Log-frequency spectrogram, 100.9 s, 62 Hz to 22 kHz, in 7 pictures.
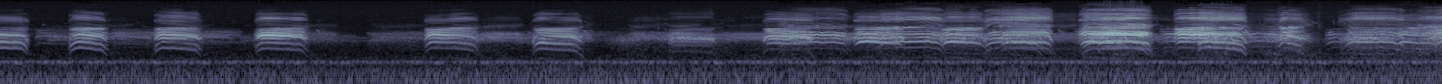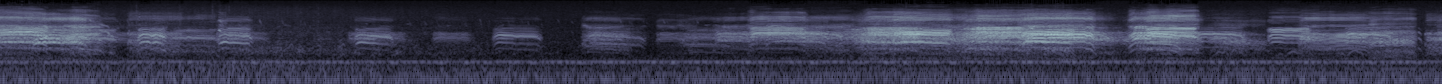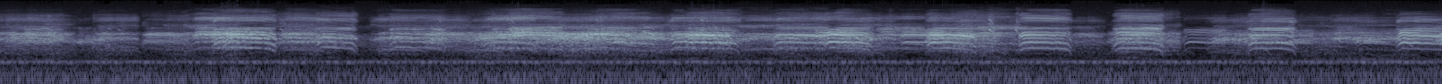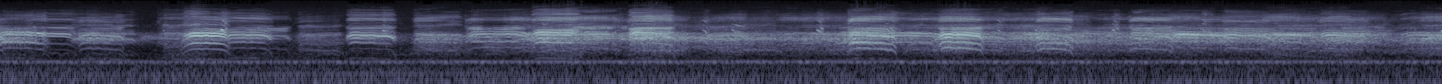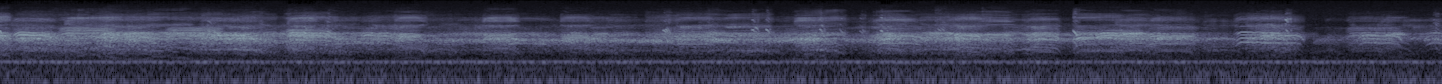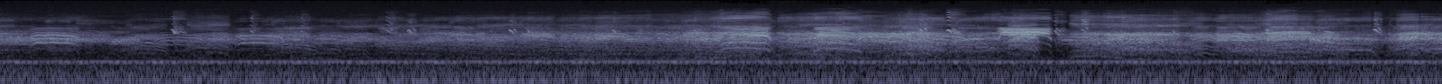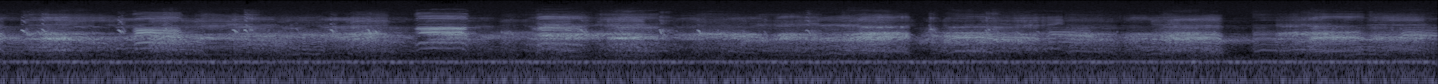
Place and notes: Luttons, UK - crows and rook soundscape ...
Crows and rooks soundscape ... flock flying over then spiralling away ... open lavalier mics on clothes pegs clipped to sandwich box parked on field boundary ... background noise ...
Malton, UK, 2 December 2016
